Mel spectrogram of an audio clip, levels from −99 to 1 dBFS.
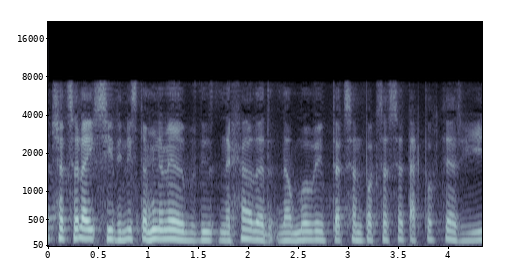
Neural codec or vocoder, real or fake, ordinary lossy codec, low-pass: codec, 16 kHz, 0.5 kbps, FunCodec, trained on LibriTTS, 25 frames a second; fake; AAC, 96 kbps; 7.2 kHz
